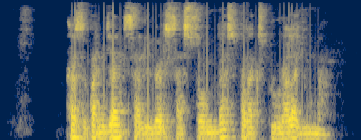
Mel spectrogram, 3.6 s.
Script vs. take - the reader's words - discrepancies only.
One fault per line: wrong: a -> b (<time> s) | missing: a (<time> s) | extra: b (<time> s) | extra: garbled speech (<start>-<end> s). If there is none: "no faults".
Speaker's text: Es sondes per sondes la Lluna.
extra: van llançar diverses (0.9 s)
wrong: sondes -> explorar (2.6 s)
